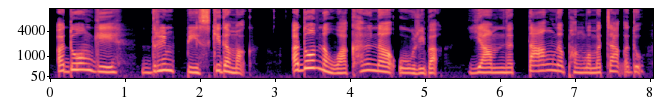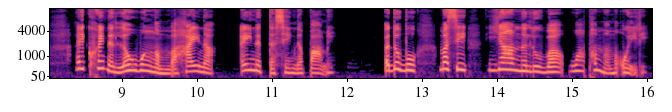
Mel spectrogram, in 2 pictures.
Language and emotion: Manipuri, sad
